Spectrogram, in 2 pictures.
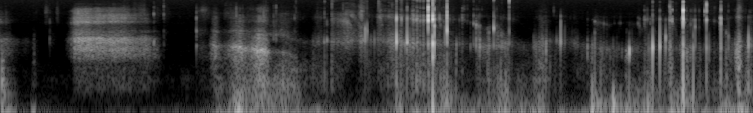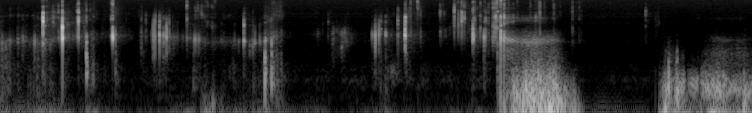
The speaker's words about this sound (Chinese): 一点都不好吃，甚至一点肉味也没有。你都被我吞进来了，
